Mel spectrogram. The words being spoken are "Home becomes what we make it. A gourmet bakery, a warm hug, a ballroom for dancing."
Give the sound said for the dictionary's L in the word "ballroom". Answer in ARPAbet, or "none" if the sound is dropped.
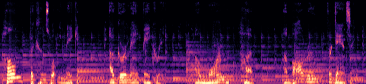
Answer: L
